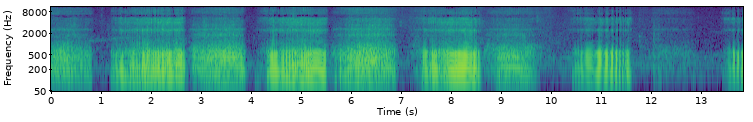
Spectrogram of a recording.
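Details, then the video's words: Brad the dog snoring: loud, rough, droning breaths about a second long, repeated roughly every one and a half to two seconds with short quiet pauses between, seven or so snores in a steady rhythm. "Brad snoring"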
